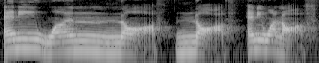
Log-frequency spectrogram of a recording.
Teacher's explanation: Off starts with a vowel and anyone. It ends on a n sound. So I can take that n and just add it in front of the vowel.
